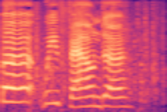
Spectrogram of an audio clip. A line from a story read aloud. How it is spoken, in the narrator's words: he shouted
